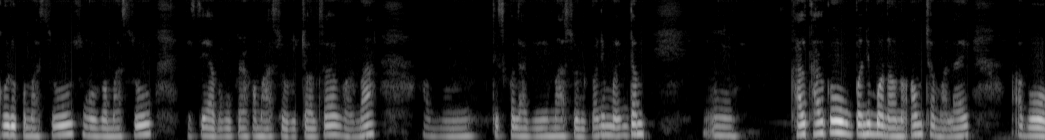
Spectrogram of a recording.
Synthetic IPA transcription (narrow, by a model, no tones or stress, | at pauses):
ɡuɽukomasusuŋɡuɾkomasu | est̪eʌbʌkokuɾakomasuɦʌɾut͡sʌlt͡sʰʌɡʱʌrma | t̪eskolaɡimasuɦʌɾupʌnimʌek̚d̪ʌm | kʰalkʰalkopʌnibʌnawnuʔaw̃t͡sʰʌmʌlaj | ʌ̰bʌ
